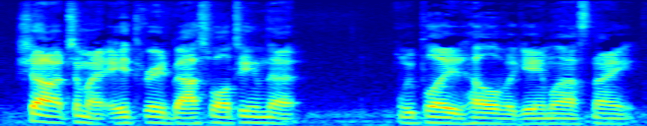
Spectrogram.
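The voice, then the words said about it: Raspy voice. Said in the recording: “my voice is a little bit raspy”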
